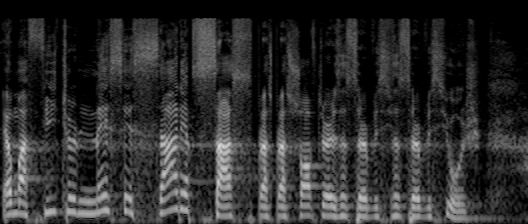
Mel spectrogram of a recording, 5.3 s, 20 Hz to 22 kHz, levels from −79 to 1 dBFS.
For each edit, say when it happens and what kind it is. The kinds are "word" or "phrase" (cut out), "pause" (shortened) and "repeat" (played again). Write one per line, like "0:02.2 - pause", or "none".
0:01.9 - word
0:02.7 - repeat
0:03.9 - repeat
